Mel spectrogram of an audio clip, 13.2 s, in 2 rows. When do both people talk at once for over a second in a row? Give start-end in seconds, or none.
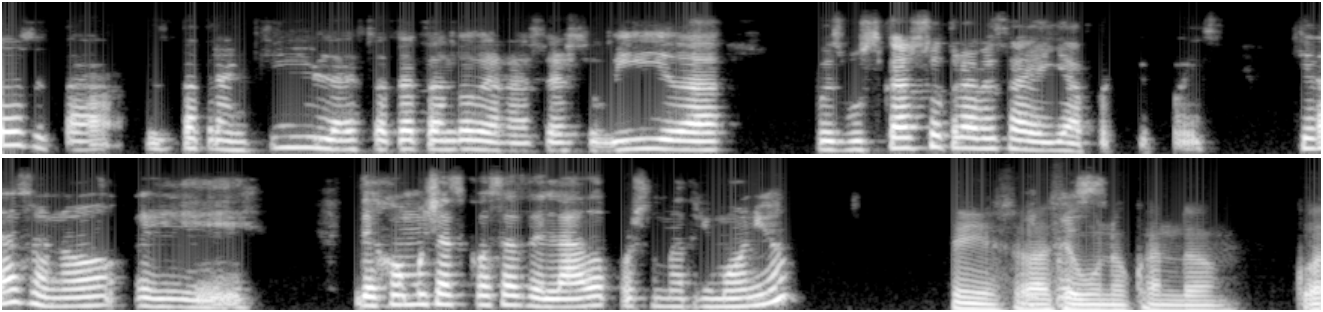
none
